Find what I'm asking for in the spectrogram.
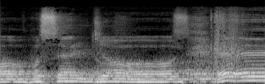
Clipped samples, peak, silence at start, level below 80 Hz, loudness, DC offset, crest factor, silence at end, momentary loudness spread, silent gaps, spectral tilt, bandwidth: under 0.1%; -2 dBFS; 0 s; -46 dBFS; -14 LUFS; under 0.1%; 12 dB; 0 s; 4 LU; none; -5 dB/octave; 16 kHz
